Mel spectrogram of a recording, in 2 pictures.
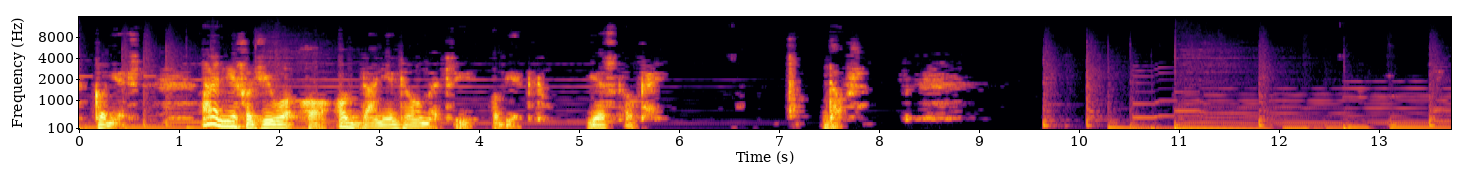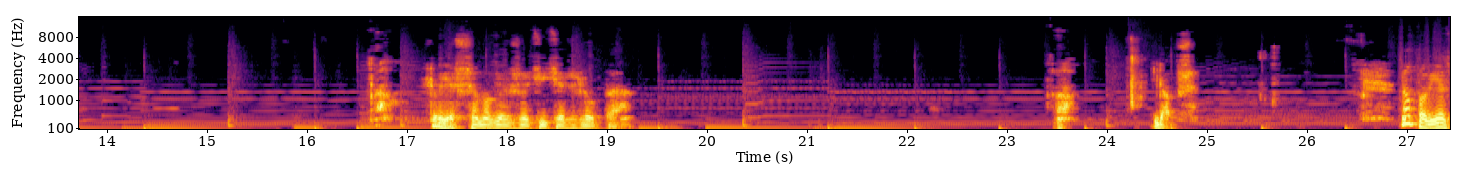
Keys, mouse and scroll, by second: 6.4-7.0 scroll up 1, 7.0 KP_1, 9.8 middle click, 13.6 ctrl+r, 16.5 middle click, 24.2 KP_1, 25.4 Tab.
